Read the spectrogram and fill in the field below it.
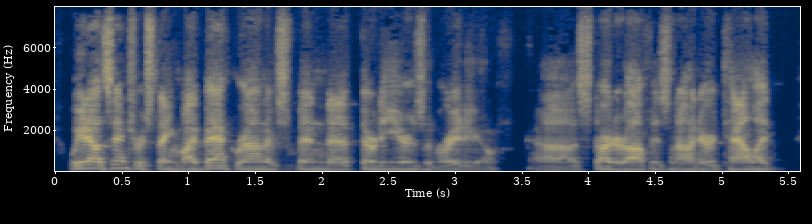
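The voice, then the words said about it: Distinctive deep radio-announcer voice. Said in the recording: “has a unique voice. He's got a radio voice.”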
